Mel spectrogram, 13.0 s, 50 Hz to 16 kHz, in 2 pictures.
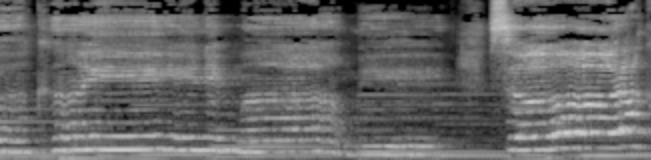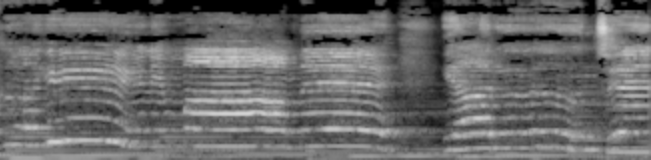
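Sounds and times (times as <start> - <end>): girl singing into microphone: 0.0 - 4.4, 5.0 - 13.0
low musical accompaniment: 0.0 - 13.0.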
